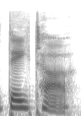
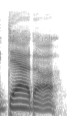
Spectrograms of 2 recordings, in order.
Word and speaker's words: data: Word number nine is data. data. Some American people say data.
